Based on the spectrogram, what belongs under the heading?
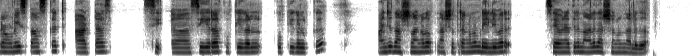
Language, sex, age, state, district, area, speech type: Malayalam, female, 18-30, Kerala, Kottayam, rural, read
